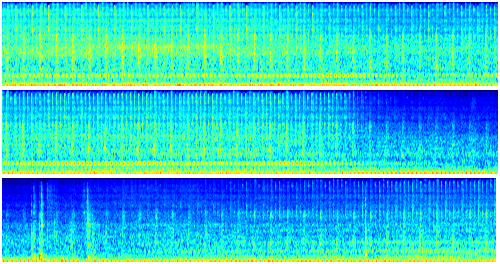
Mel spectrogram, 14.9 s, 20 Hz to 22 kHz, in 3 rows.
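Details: 2006 Mazda NC Miata at steady idle with a light regular tick about three per second over the low engine hum. Source not pinned down; a VVT actuator noise is suspected.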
